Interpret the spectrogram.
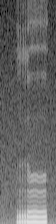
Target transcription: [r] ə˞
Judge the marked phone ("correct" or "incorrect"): correct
